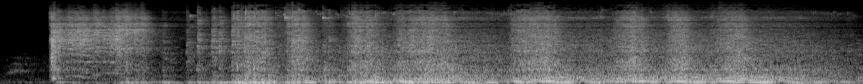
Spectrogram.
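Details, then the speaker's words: 1969 Chevy C10 V8 runs only on fuel poured down the carburetor, rough lumpy burble; carburetor junk, not delivering any gas. "powder sounds so good but the carburetor's junk it's not getting any gas at all"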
